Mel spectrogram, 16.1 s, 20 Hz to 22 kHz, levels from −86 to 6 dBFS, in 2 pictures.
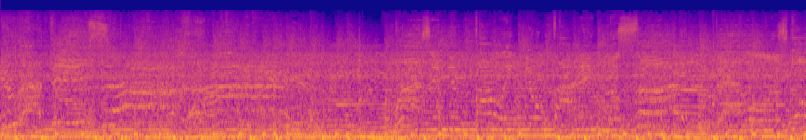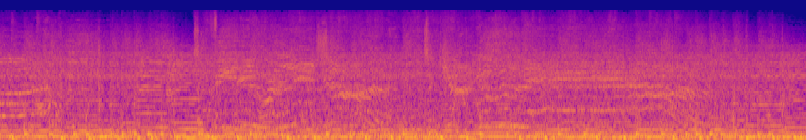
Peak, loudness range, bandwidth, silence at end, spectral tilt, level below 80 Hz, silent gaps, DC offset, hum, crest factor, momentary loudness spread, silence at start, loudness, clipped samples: -6 dBFS; 0 LU; 16 kHz; 0 s; -5 dB/octave; -28 dBFS; none; under 0.1%; none; 12 dB; 1 LU; 0 s; -17 LUFS; under 0.1%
